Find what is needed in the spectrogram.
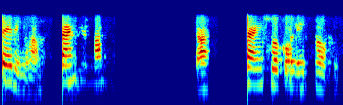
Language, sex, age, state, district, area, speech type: Tamil, female, 30-45, Tamil Nadu, Tiruvallur, urban, conversation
